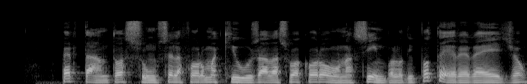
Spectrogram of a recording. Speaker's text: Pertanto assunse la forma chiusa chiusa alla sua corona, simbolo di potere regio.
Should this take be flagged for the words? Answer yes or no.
yes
